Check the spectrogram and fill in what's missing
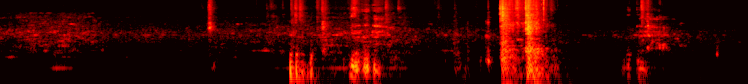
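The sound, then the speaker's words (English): A door is pushed shut with a few knocks and rattles, ending in a loud thump, over a steady mechanical hum from a machine that has started up and faint murmuring voices. “So one of the problems, maybe just shut the door.”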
